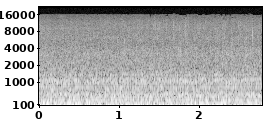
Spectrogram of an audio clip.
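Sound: rain falling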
